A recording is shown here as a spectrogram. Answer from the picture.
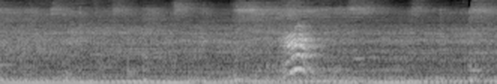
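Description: A dog gives one short bark about one and a half seconds in, over a heavy metal song with electric guitar playing throughout.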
